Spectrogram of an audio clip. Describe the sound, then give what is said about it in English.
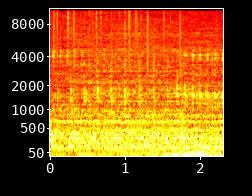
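A boat engine rumbles as a steady, unbroken drone of dense noise. It holds an even loudness throughout, with no clear change in pitch. “There is a boat also. Oh, see, the rumble is a boat, is it?”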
